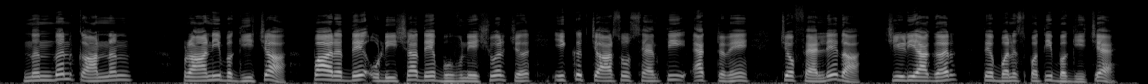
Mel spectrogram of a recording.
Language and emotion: Dogri, neutral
